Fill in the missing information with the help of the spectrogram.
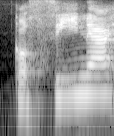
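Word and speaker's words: cocina: Coina is uh like a pig. Okay. And coina is kitchen. Yeah. Cosina is kitchen.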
